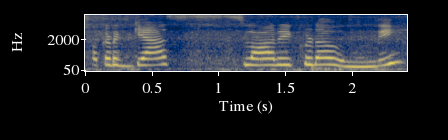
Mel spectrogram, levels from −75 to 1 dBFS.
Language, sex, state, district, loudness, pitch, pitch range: Telugu, female, Andhra Pradesh, Annamaya, -14 LUFS, 340 Hz, 335-360 Hz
